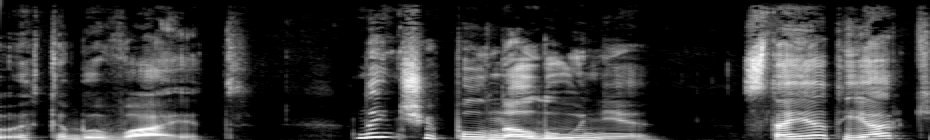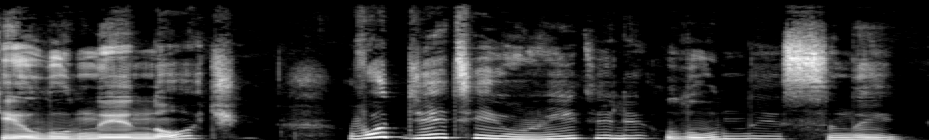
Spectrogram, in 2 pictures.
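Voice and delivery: put-on slow, high old crone; old woman voice. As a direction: soothe like a wise old woman.

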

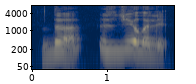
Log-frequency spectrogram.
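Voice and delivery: put-on high, childlike agreement; high childish echo; dazed old man. A narrator's reading. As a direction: echo her words like a frightened child. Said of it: "согласился Меркурий".

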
